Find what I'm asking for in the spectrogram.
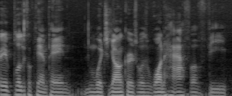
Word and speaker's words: Yonkers: Yonkers rhymes with bonkers.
